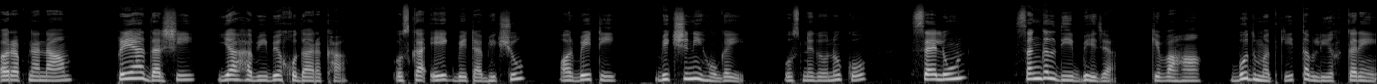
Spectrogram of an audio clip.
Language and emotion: Urdu, neutral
